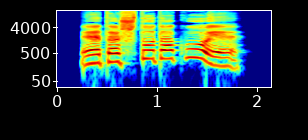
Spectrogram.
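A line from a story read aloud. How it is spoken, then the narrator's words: Shrill voice of lord. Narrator (Russian): Визгливый голос владыки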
